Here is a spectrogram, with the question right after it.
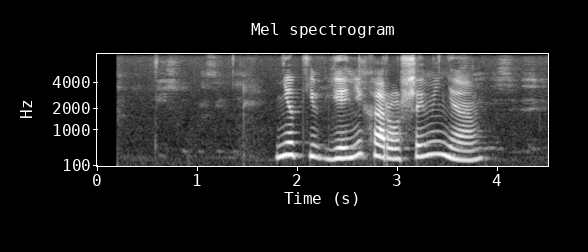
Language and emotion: Russian, positive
